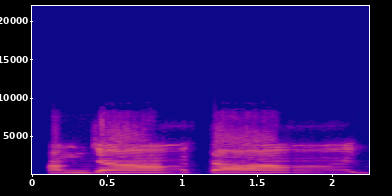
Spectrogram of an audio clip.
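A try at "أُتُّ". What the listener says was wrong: হামজাটা টান হচ্ছে, হ্যাঁ টান হবে না, হামজা তা তা।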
